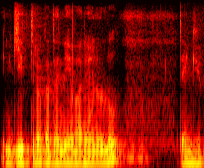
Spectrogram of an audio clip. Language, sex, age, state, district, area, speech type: Malayalam, male, 18-30, Kerala, Kozhikode, urban, spontaneous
